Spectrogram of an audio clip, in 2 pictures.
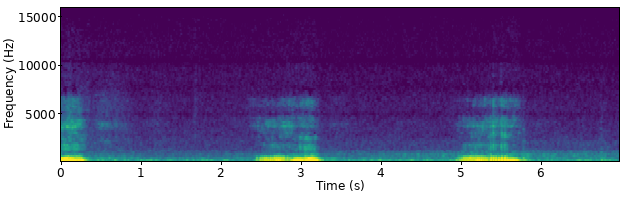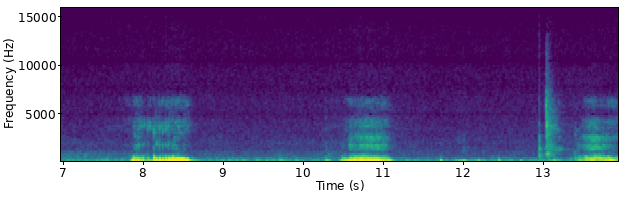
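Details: Sleeping bulldog snoring, lying asleep on a person indoors: low rasping breaths in bursts about every two and a half seconds, each roughly a second long, with quiet pauses between.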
